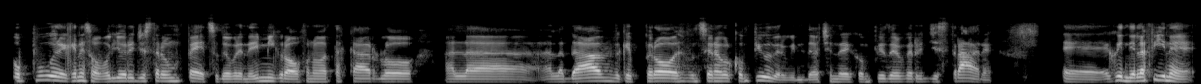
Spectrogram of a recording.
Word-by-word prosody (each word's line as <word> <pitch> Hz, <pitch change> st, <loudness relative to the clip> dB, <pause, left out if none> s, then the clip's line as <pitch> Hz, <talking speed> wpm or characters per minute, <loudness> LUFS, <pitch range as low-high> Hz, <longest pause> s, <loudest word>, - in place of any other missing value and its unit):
oppure, 190 Hz, +2 st, +2 dB
che 170 Hz, -, 0 dB
ne 175 Hz, -, +2 dB
so, 160 Hz, -, +1 dB
voglio 145 Hz, +4 st, +1 dB
registrare 155 Hz, +1 st, -1 dB
un 155 Hz, 0 st, -4 dB
pezzo, 145 Hz, -4 st, +1 dB
devo 130 Hz, -1 st, 0 dB
pendere 125 Hz, +1 st, 0 dB
i -, -, -4 dB
microfono, 135 Hz, -4 st, +1 dB
attaccarlo 135 Hz, -1 st, -1 dB, 0.3 s
alla 125 Hz, -2 st, -2 dB
alla 125 Hz, +3 st, -6 dB
DAW 155 Hz, +2 st, +4 dB
che 140 Hz, -1 st, -4 dB
però 150 Hz, -1 st, +5 dB
funziona 150 Hz, +1 st, -1 dB
col 150 Hz, -1 st, 0 dB
computer, 165 Hz, -, -1 dB
quindi 105 Hz, 0 st, -10 dB
devo 115 Hz, +1 st, -3 dB
accendere 125 Hz, 0 st, -2 dB
il -, -, -12 dB
computer 135 Hz, +2 st, -4 dB
per 135 Hz, 0 st, -4 dB
registrare. 130 Hz, -2 st, -2 dB, 0.6 s
Ehm, 120 Hz, -2 st, -3 dB
quindi 180 Hz, 0 st, +3 dB
alla 170 Hz, +2 st, +7 dB
fine 175 Hz, -, +1 dB
135 Hz, 160 wpm, -23 LUFS, 125-155 Hz, 0.6 s, alla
